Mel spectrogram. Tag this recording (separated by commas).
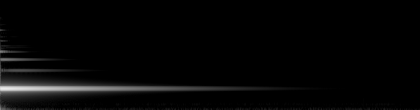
Mallet percussion, Music, Musical instrument, Percussion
